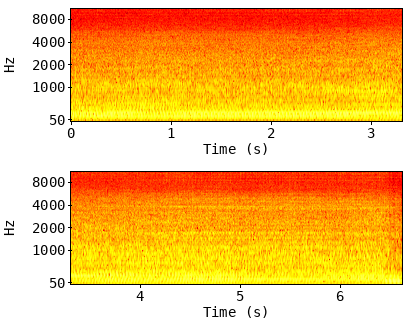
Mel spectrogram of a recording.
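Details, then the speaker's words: Honda Tiger single-cylinder motorcycle held at high revs sounds coarse and buzzy with a harsh rattly edge and heavy vibration; mechanic suspects a piston or connecting rod problem, and the engine had been taken apart before. "si motor ini itu kalau digas kesel banget lebar bunyi para seperti suaranya loya Cu parahnya itu suaranya itu seperti piston leplex"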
